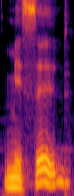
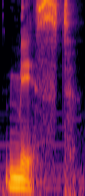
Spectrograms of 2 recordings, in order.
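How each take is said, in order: First: The ending is said as an extra syllable. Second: The ending is a single t sound. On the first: The speaker calls it wrong. "We don't say" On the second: The speaker calls it right. "we say"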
